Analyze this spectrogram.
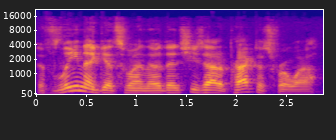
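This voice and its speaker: A man's voice: fairly low pitch, lively intonation, a little fast, a little mellow. An older man chatting casually at home with a dry, joking manner. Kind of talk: casual chat. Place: home living room.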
